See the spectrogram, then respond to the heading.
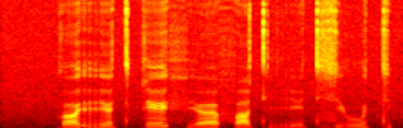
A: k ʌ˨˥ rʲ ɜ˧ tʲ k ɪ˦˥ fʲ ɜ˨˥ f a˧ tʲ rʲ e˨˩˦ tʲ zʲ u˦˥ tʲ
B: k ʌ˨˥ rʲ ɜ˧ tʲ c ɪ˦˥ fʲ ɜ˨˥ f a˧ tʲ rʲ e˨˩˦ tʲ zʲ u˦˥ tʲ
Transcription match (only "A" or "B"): A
